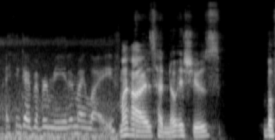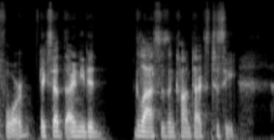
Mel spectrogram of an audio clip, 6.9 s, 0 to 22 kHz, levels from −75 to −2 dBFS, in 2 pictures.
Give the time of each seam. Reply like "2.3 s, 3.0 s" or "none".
1.5 s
